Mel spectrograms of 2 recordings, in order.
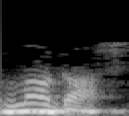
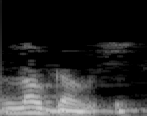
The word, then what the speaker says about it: logos: There's a word, it's pronounced logos. You might hear some people call it logos. L-O-G-O-S, a Greek word, logos, which means the word.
